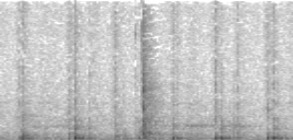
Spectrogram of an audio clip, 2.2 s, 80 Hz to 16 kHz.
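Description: A series of light, irregular clicks and taps, about six in two seconds and the sharpest about a second in, from hands working a Brother SE-400 sewing machine at its needle plate and feed dogs.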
